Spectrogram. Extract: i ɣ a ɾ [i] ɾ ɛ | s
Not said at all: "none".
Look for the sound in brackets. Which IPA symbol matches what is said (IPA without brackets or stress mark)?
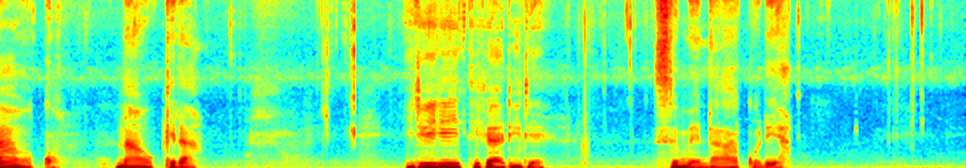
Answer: i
